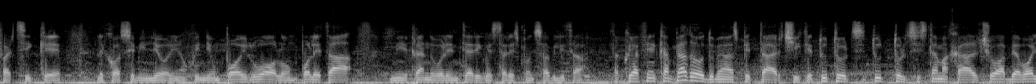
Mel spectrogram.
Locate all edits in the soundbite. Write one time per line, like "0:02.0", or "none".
0:06.1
